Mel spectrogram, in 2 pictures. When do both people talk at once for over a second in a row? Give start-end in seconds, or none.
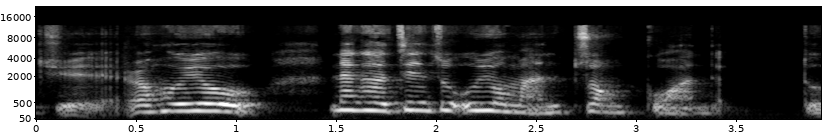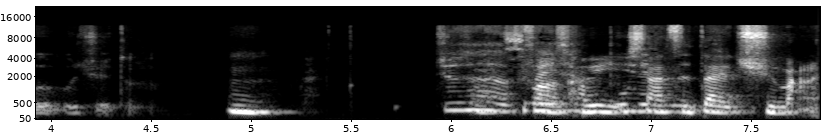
6.0-7.2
